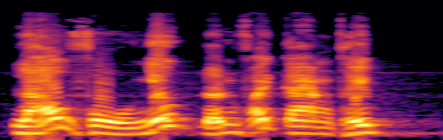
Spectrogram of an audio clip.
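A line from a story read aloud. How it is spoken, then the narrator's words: Angry snort. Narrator (Vietnamese): Như Ý Tẩu Đồng Phương Húc tức giận hừ lên một tiếng và nói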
